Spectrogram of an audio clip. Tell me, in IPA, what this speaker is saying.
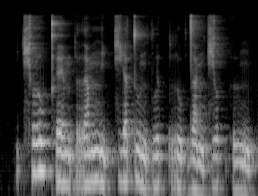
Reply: t͡ɕʰ ɤː˥˩ w kʰ ɛː˧ m p r a˦˥ m n i˨˩ ʔ t͡ɕ i˦˥ a̯ t u˨˩ n k l ɯ˨˩ k̚ p r u˨˩ ʔ d a˨˩ ŋ t͡ɕ ɤː˦˥ k̚ h ɯ˨˩ ŋ

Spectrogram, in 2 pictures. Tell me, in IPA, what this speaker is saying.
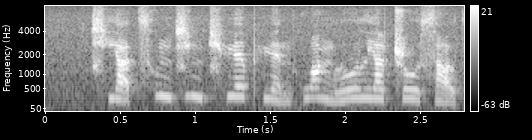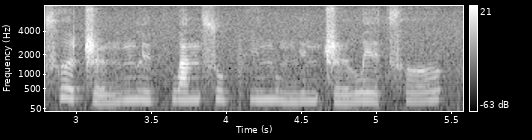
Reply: t͡ɕʰ j ä̰˨˩ t͡sʰ ʊ˥˧ ŋ ɕ i˥˩ ŋ t͡ɕʰ ɥ ɛ˥ pʰ ɥ ɛ̰˨˩ n k w ɑ˥˩ ŋ l o˥ ʊ̯ l j ä˥˧ ʈ͡ʂ o˥˩ ʊ̯ s ɑ̰˨˩ ʊ̯ t͡sʰ ɹ̩˥˩ ʈ͡ʂ ɻ̩˨˩ n̪ ʊ˥ ŋ l y˧˥ pʰ w a˥ n s u˥˩ pʰ i˥ n̪ u˥˩ n̪ y˥ n ʈ͡ʂ ɻ̩˧˥ l w e˥˩ ɪ̯ t͡sʰ ɤ˧˥

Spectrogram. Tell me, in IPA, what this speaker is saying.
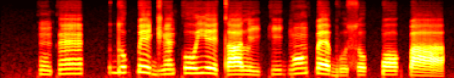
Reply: k ũ˨ k ɛ̃˧ | d o˦ k͡p e˦˨ d͡ʒ ɛ̃˧ k o˦ j e˦˨ t a˧ l i˨ k i˧ ɡ ɔ̃˦ k͡p ɛ˦˨ b u˨ s o˧ k͡p ɔ˧ k͡p a˨

